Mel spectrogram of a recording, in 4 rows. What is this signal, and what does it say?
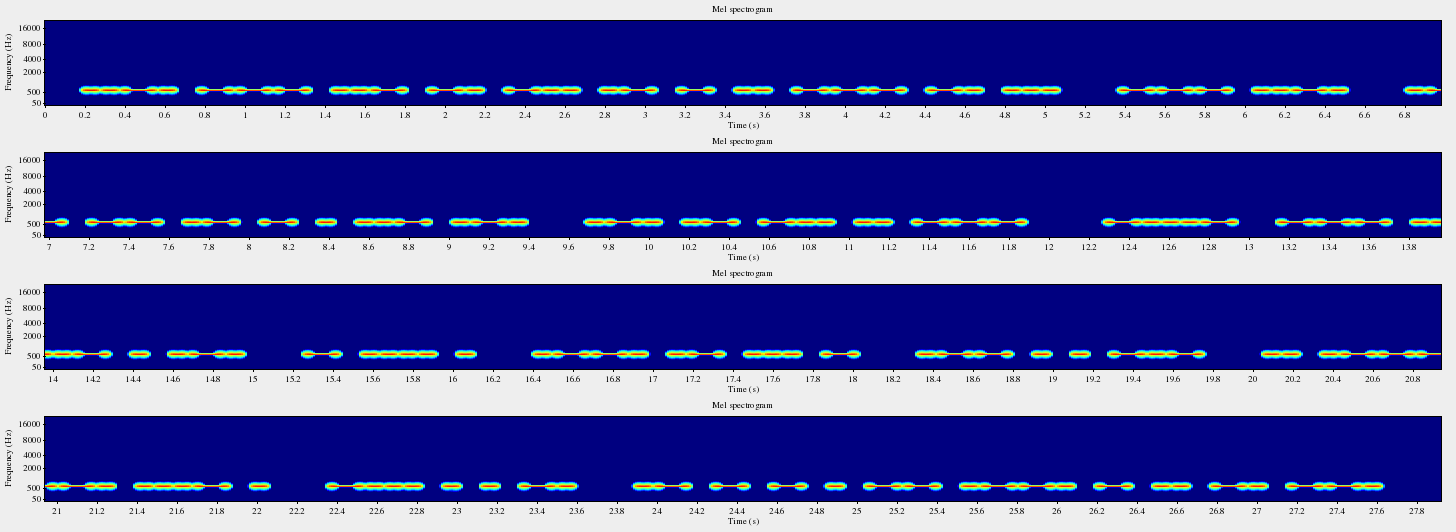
Morse code, heard as a keyed tone, about 25 wpm, 600 Hz. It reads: FOUNDATIONS OF AMATEUR RADIO <BT> OVER THE PAST WEEK I'VE BEEN ATTEMPTING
